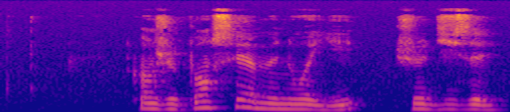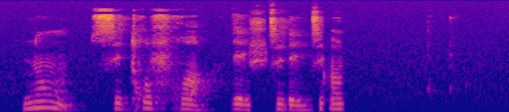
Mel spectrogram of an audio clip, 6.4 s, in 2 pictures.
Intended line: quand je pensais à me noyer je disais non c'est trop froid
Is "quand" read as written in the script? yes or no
yes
